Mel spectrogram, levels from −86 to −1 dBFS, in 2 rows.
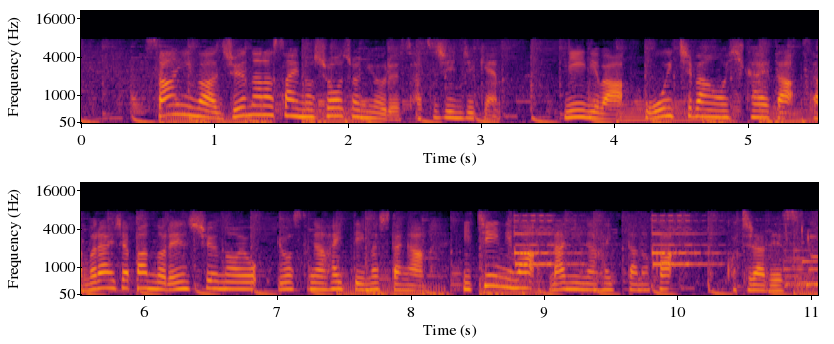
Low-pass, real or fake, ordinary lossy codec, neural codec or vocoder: none; real; none; none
